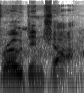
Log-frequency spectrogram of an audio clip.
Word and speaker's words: Rodentia: Fu Bob species on rodentia they asked to pronounce proper pronunciation of his home world is Road dinsha I got three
